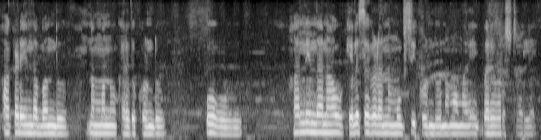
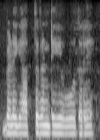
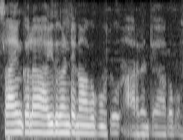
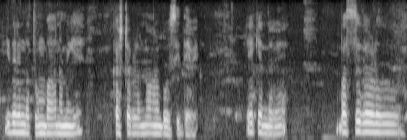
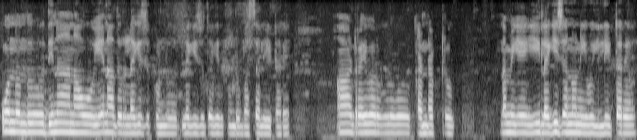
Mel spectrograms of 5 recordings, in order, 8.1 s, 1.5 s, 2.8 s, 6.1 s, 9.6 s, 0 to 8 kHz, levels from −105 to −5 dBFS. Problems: none marked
